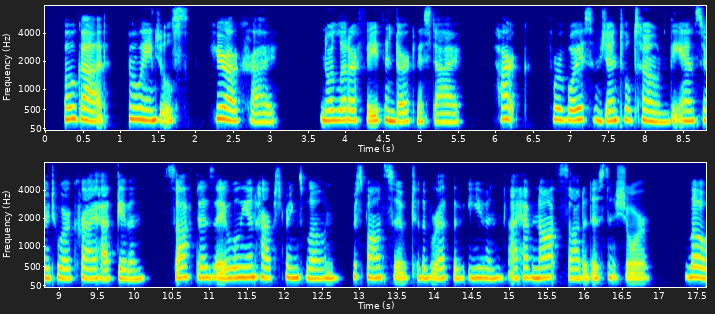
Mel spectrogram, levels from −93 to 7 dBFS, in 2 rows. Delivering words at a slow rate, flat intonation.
No: average, 160 wpm; narrow, 2.0 semitones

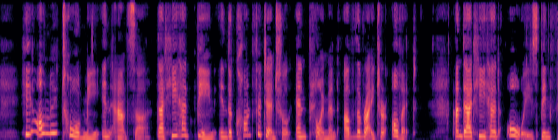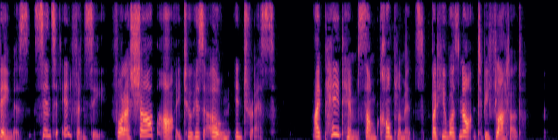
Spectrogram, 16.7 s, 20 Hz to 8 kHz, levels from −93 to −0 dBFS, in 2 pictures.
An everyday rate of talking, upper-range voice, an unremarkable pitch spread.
Yes: average, 170 wpm; very high, 260 Hz; average, 4.7 semitones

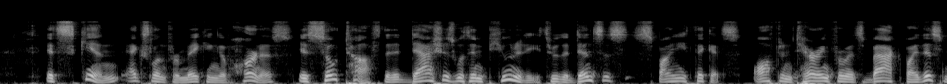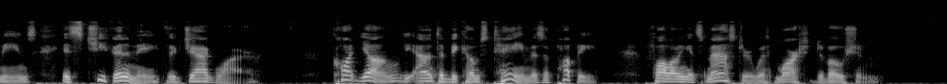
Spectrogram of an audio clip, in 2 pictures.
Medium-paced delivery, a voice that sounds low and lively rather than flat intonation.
Yes: average, 160 wpm; low, 130 Hz; wide, 6.1 semitones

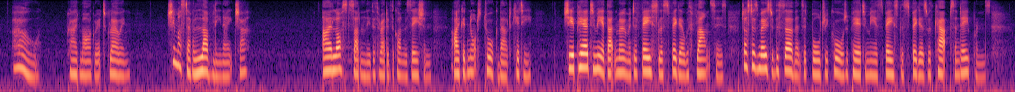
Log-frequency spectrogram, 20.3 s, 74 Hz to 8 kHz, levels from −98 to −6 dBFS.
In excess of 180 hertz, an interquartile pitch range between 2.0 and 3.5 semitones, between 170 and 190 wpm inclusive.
No: high, 190 Hz; average, 3.2 semitones; average, 160 wpm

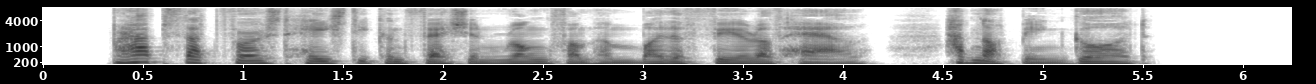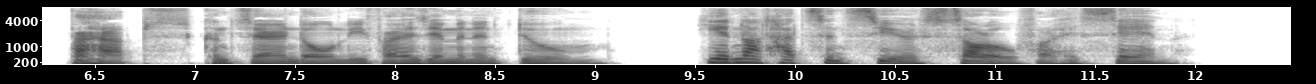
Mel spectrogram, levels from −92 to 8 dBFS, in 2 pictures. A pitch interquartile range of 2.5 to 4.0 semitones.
Yes: average, 2.9 semitones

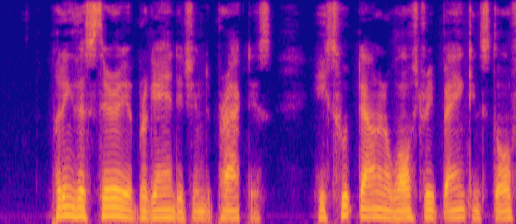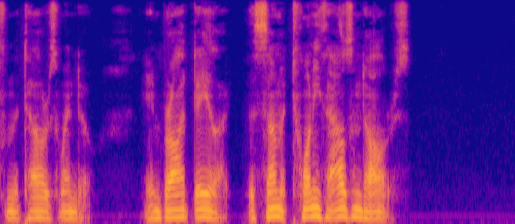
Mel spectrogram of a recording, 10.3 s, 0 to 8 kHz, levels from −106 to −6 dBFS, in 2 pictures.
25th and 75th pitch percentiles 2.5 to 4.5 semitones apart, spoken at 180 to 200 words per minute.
Yes: average, 2.9 semitones; average, 185 wpm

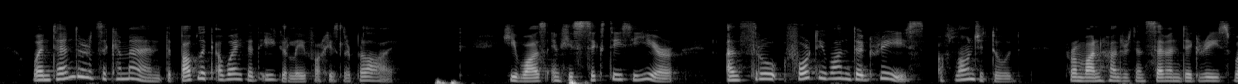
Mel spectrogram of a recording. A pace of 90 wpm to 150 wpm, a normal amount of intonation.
No: slow, 135 wpm; wide, 7.4 semitones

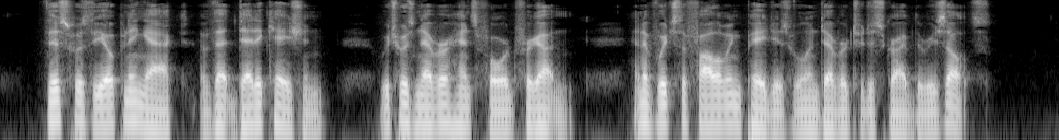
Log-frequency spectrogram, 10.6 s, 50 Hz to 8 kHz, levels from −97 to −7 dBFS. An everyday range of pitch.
Yes: average, 3.5 semitones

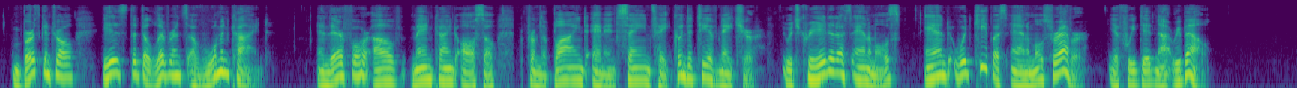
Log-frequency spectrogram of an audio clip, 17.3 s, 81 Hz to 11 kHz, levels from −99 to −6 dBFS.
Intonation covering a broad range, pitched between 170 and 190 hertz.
No: wide, 7.9 semitones; low, 130 Hz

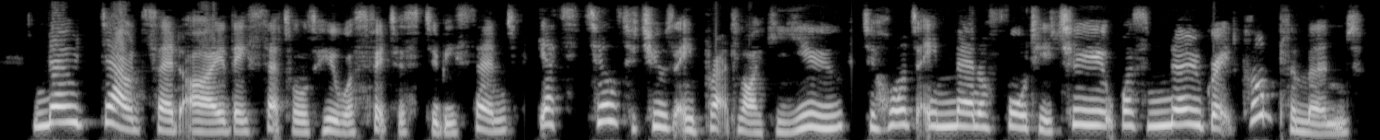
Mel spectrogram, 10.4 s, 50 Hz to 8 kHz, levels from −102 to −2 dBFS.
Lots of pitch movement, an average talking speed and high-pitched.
Yes: wide, 7.5 semitones; average, 180 wpm; high, 230 Hz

